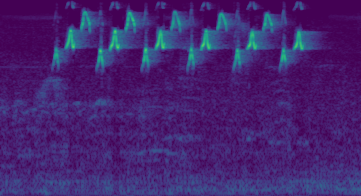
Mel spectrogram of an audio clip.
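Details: Great tit singing the gacor wucit-wucit kristal song: an unbroken run of about fourteen evenly spaced, high, sharply rising whistled notes lasting two and a half seconds, over a faint low background hum.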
